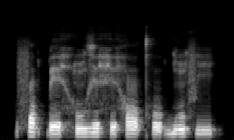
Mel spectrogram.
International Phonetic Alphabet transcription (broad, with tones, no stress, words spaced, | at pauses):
fɔ˦ k͡pe˨hũ˦ɣɪ˦ hɪ˨hɔ˦˨kʰo˨˦ ɡ͡bũ˦ fi˦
